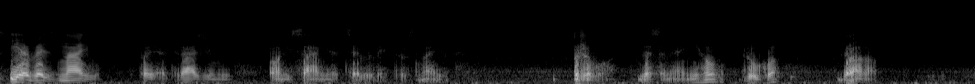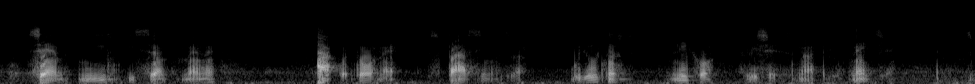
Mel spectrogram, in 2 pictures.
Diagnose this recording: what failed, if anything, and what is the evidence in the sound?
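Clock drift between sender and receiver failed at the network and jitter-buffer stage. The sender's clock runs fast by roughly 4 percent. Audio arrives faster than the receiver plays it, so the buffer keeps filling. Small timing hiccups recur all through the clip at uneven intervals.

Repeated timing corrections run from 0.23 s to 19.36 s. To stop the buffer overflowing, the receiver keeps cutting out short pieces, all in the same direction. The effective pace is 104 percent. The cuts are unevenly spaced and small.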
